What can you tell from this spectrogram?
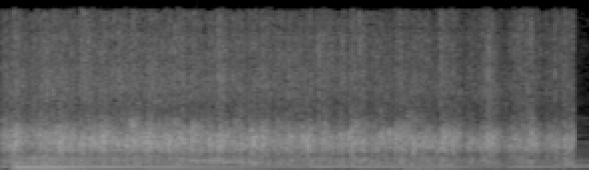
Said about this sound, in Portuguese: Vamos aplaudi-lo e vamos embora para casa.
